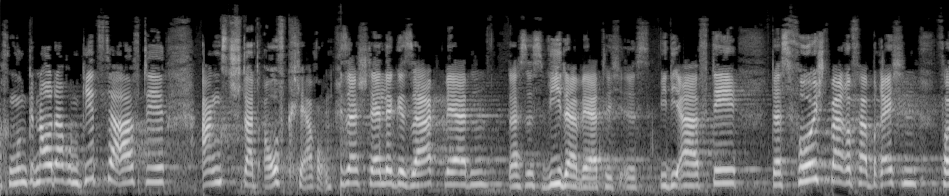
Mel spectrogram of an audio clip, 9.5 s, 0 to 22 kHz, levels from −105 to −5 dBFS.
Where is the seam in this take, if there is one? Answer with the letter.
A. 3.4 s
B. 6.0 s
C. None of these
A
